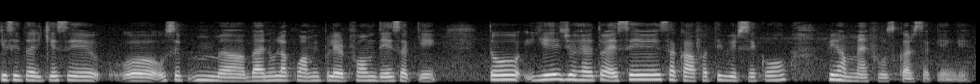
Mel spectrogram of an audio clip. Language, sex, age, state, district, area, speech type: Urdu, female, 30-45, Maharashtra, Nashik, urban, spontaneous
